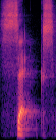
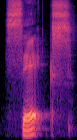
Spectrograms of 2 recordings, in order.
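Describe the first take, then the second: First: "Six" with a short Scottish i, close to uh-eh; intended six. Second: "Sex" with an open eh vowel; misheard sex. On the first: Scot showing viewers the word really meant, carefully enunciated. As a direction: say "Six" alone, vowel short and centred. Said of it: "I'm actually saying Scream six". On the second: YouTuber contrasting what people mishear, carefully enunciated. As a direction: say "Sex" alone, vowel clearly eh. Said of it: "They think I'm saying Scream sex". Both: Shown as a demonstration.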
